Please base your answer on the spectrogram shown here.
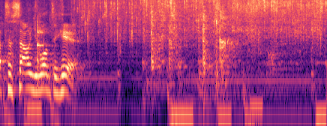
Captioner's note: sizzling sound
